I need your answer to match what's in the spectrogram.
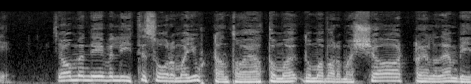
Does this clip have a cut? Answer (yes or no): yes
